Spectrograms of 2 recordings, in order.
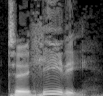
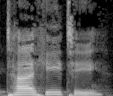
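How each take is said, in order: First: The first vowel is reduced to a weak schwa. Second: The first vowel is a full, clear vowel. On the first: The speaker calls it right. "notice also how I said Tahiti" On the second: The speaker calls it wrong. "I didn't say Tahiti"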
